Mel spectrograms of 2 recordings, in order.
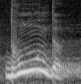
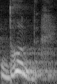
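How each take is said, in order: First: The vowel is a long u. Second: The vowel is a short u. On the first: The speaker calls it wrong. "जहाँ पे छोटे ऊ की मात्रा हमें लगानी थी वहाँ हमने बड़े ऊ की लगा दी" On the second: The speaker calls it right. "हमें जो ध्वनि आ रही है वो छोटे ऊ की आ रही है"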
